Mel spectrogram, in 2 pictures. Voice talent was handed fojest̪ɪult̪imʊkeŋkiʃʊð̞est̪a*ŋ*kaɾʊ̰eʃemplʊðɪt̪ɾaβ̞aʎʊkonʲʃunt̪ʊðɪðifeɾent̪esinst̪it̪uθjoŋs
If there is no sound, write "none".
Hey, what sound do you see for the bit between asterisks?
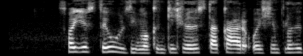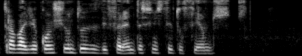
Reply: none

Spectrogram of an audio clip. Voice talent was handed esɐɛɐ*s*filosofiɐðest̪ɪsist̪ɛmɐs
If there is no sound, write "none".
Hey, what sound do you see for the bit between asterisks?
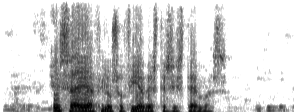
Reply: none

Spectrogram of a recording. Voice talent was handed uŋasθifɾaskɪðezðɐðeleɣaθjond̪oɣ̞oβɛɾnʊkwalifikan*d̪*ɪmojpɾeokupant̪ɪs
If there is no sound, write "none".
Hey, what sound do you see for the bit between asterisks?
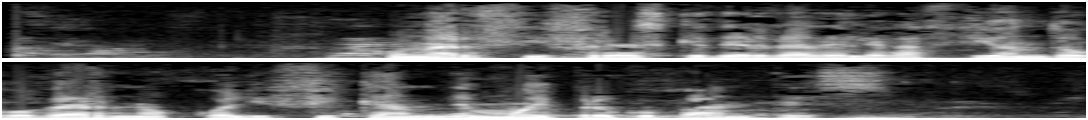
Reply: d̪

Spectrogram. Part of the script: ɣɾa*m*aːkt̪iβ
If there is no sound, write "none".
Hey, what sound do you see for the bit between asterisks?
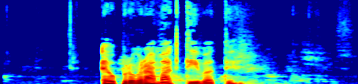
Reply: m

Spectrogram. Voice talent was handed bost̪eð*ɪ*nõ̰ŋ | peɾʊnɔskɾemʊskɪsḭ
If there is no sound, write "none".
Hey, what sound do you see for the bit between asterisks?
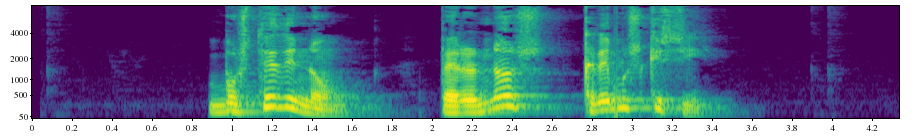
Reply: ɪ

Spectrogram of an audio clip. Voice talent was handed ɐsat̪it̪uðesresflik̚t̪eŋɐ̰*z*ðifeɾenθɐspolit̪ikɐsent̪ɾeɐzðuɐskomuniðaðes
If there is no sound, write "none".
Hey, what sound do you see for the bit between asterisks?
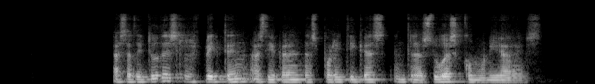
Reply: z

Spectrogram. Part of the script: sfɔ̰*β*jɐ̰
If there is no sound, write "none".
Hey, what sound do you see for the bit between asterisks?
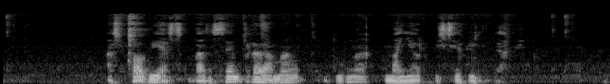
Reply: β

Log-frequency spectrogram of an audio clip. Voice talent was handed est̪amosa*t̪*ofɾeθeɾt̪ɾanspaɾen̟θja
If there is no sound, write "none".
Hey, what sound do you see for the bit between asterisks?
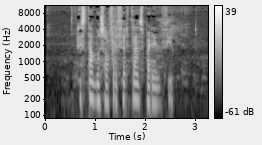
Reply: none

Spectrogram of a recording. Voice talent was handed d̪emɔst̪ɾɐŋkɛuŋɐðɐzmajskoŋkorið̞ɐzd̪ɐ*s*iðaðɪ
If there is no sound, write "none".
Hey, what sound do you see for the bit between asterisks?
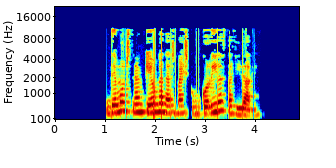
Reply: θ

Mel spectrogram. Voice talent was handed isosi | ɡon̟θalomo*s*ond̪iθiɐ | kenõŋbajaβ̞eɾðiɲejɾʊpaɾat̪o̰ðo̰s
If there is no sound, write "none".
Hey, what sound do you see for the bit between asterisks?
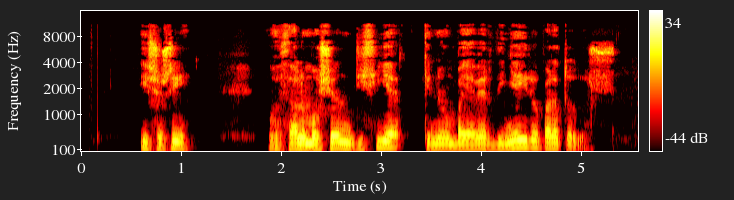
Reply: ʃ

